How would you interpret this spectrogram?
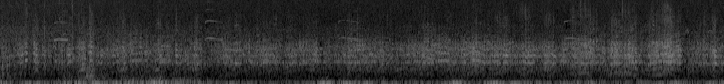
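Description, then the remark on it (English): A flock of elegant black and white geese, watched from a car near the president's house, calls softly and continuously, many overlapping harmonious honks forming a steady, gentle chatter over a low background rumble. “A short distance from the president's house, I now sat in the car with binoculars and stared at the elegant black and white geese, whose calls are softer and more harmonious than the grey-lag goose, a common nesting bird in Iceland.”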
